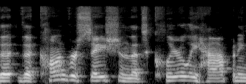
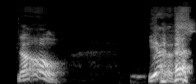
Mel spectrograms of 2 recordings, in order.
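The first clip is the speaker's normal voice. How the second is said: high-pitched, surprised reaction, caught off guard; 5 semitones higher, 4 dB louder than usual. Hearing which artist the other speaker selected, reacting surprised. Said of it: "you you sound very surprised".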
